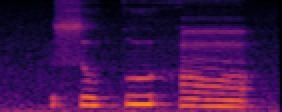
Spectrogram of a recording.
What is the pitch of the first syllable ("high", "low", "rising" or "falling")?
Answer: low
